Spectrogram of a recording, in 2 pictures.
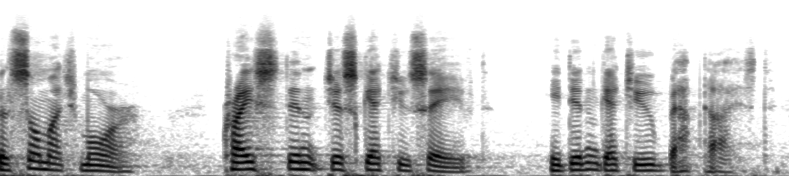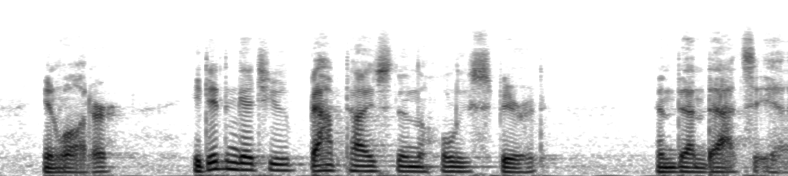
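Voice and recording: A man speaks slowly at a medium pitch with ordinary pitch variation. His tone is fairly bright, with some vocal fry.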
